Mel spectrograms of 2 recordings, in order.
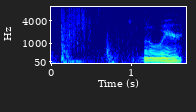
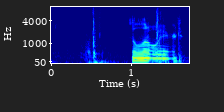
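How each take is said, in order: First: Quiet slow voice. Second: High-pitched, slow and drawn out. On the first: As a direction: murmur it slowly. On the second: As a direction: squeak it out slowly. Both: Shown as a demonstration. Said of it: "repeated in other voice".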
